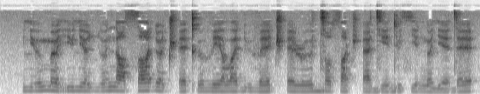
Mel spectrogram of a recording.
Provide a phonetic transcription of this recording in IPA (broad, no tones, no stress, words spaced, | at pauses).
lʲɵ mœrʲʉ lʲœʎɵnæ sˤeɗœ t͡ʃʼɛkʼɵvelˠɛ ɠʉvɛt͡ʃʼɛ ɭɵdʲʉ sˤɛt͡ʃʼædʲedʉ sʲɛŋœlʲɛdɛ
